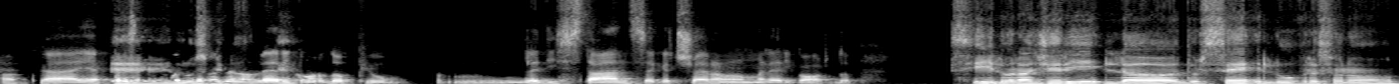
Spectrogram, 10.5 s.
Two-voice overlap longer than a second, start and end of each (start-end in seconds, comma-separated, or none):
0.8-2.3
